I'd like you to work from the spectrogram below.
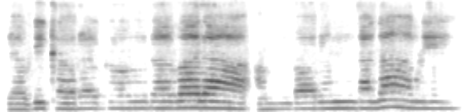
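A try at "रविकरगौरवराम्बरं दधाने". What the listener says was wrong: Ravikara Gauravaram. See, Vara, Ambaram, you have to combine. Ravikara Gauravaram Bharam Dadhane.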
